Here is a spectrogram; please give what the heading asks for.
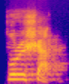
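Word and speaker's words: पुरुष: Purusha. Okay, S at the dot at the bottom, we're going to pronounce as Sha.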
